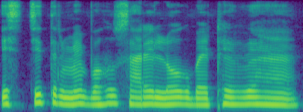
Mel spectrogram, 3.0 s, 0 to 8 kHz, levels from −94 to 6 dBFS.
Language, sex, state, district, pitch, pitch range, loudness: Hindi, male, Jharkhand, Palamu, 140 Hz, 135-145 Hz, -13 LUFS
